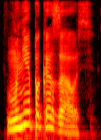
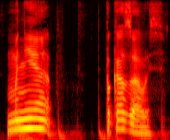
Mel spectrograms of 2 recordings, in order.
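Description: First: The phrase is said without an inner pause. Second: The phrase has a meaningful pause inside it. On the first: It simply seemed that way. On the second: It is admitted outwardly but inwardly it was real.

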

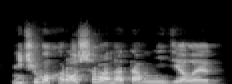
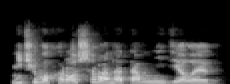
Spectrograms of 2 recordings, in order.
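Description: The two takes are said the same way.

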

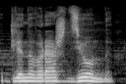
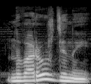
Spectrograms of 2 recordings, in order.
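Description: First: The stress falls on the fourth syllable. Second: The stress falls on the third syllable. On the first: The speaker calls it right. "Произносить это слово так и только так настойчиво рекомендуют словари" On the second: The speaker calls it wrong. "Вариант «новорожденный» в них сопровождается строгой пометой «не рекомендуется»"

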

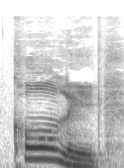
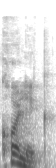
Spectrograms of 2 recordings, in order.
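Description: First: The second syllable keeps a full, clear vowel. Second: The second syllable vowel is squeezed and reduced. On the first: The speaker calls it right. "ударный слог здесь «о» краткий" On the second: The speaker calls it wrong. "но часто ошибочно они говорят colleague"

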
